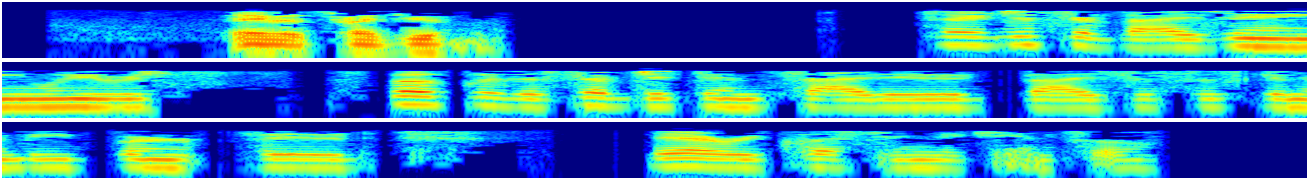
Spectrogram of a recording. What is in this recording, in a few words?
Fire Department Dispatch, scanner; Grand Junction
